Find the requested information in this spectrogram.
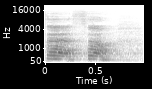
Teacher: ये जो सकार है ये दंत सकार है, दांत से बोला जाता है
